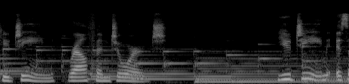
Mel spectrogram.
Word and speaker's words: Eugene: Quick facts on Eugene. Gender, boy. Origin, English. Number of syllables, 2.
